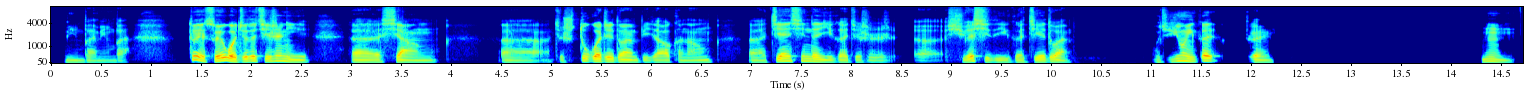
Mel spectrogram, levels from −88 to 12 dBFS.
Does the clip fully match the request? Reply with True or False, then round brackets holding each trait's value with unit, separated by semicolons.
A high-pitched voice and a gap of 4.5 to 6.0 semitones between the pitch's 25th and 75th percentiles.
False (100 Hz; 5.1 semitones)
